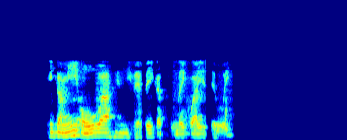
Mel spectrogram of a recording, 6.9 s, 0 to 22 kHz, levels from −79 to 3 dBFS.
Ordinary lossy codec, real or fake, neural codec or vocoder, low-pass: AAC, 16 kbps; fake; codec, 16 kHz, 8 kbps, FreqCodec, larger model; 3.6 kHz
